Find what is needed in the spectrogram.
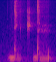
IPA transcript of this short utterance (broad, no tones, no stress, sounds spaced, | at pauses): d i̤ t͡ʃ d ɛ̤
